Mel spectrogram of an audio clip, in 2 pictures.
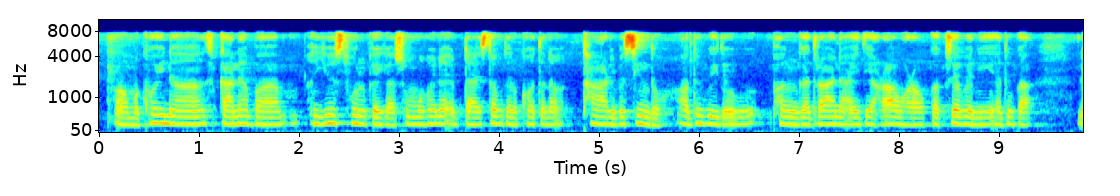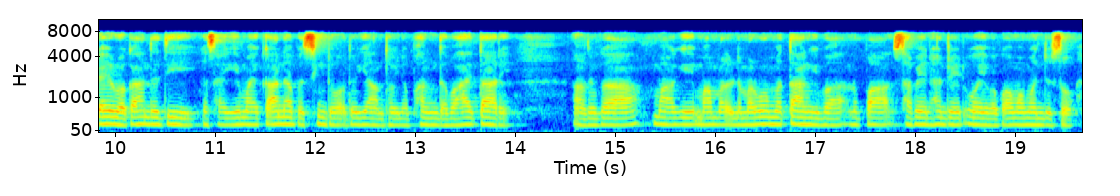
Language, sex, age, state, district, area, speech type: Manipuri, female, 45-60, Manipur, Tengnoupal, urban, spontaneous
